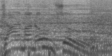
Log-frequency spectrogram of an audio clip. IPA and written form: ˈdʒaɪmən ˈuːnsuː (Djimon Hounsou)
